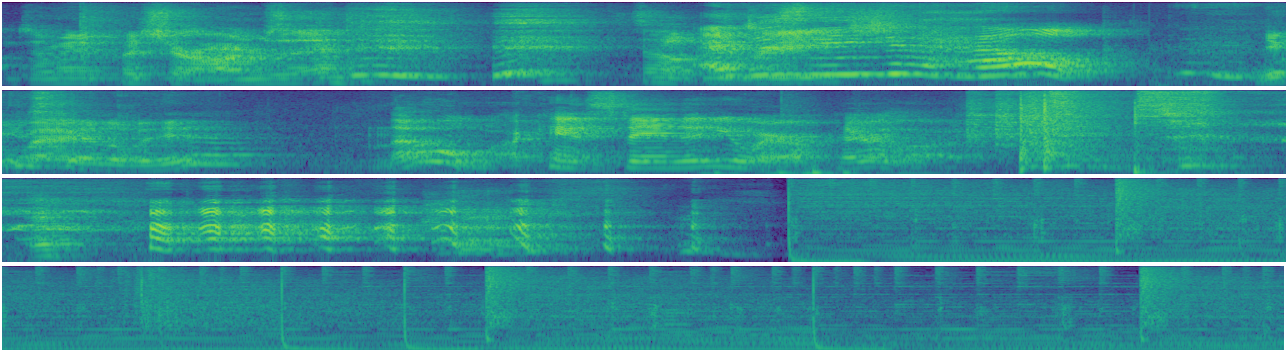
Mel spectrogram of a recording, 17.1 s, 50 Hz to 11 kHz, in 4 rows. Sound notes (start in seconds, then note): 10.7 laughing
